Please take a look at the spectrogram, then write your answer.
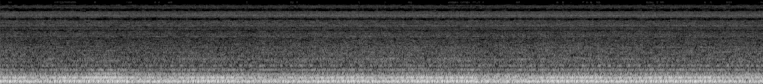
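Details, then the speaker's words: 2003 turbo Mustang Cobra V8 idling after reinstall with new valve cover gaskets, about 55 psi return-style fuel, intercooler cold-side pipe disconnected: steady even idle with deep unbroken beat, no knocks or misses; normal idle. "And good to go. Sounds good. I'm glad to hear it run again."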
